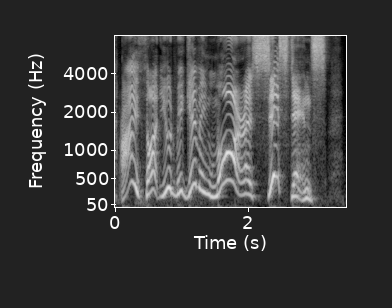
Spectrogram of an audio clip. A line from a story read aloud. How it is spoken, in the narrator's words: he's yelling up at somebody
